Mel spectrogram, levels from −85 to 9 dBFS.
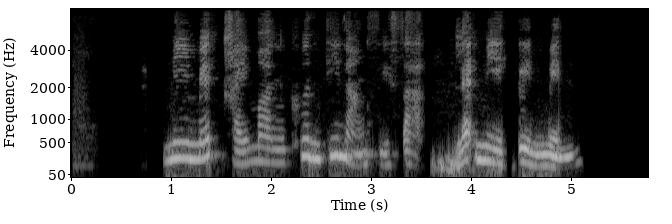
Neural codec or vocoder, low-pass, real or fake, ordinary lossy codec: none; 7.2 kHz; real; Opus, 16 kbps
